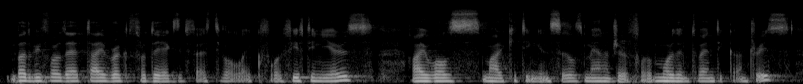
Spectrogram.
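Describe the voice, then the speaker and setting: A woman's voice: sits low, vocal fry, mellow. A woman from Serbia with a Serbian accent, introducing herself as a panelist. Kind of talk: spoken self-introduction on a panel.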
